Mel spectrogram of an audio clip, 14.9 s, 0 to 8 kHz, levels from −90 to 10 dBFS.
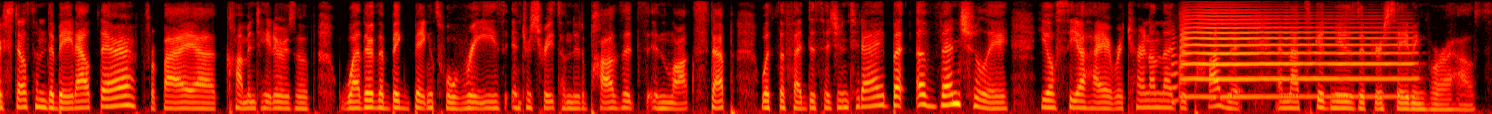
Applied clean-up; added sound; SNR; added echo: none; Trumpet; -3 dB; none.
